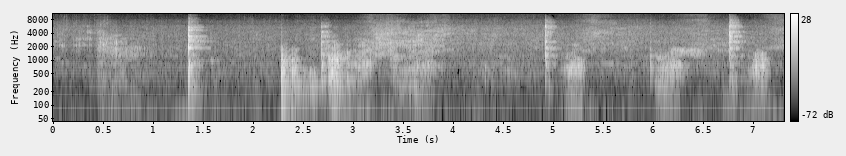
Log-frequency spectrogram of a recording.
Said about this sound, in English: Okay, we've been stirring this for a while now.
